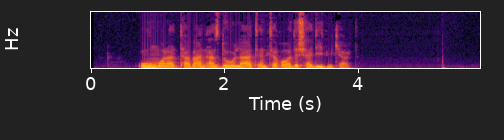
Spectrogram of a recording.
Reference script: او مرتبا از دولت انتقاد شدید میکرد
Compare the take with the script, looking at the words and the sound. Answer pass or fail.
pass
